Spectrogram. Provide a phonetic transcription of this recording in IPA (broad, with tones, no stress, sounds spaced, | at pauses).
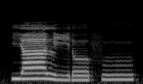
j a˦ l i˧ ɾ o˧ f u˦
